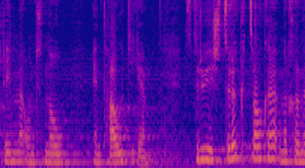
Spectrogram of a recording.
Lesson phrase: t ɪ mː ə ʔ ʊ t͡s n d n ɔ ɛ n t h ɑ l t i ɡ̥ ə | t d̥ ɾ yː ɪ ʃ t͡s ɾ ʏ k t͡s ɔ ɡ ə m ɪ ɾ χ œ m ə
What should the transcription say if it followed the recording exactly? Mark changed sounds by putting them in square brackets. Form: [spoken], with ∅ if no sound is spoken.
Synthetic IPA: t ɪ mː ə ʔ ʊ [∅] n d n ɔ ɛ n t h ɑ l t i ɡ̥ ə | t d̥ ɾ yː ɪ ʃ t͡s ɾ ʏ k t͡s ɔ ɡ ə m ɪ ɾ χ œ m ə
